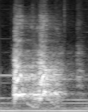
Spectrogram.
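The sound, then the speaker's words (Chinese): A blind man's former guide dog, Happy, waiting at the door, gives a single drawn-out, tonal bark that rises and falls, followed by a faint trailing whimper, over a low steady background hum. No one speaks. “在他离开时，竟然发现自己曾经的导盲犬就在门口等待。”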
